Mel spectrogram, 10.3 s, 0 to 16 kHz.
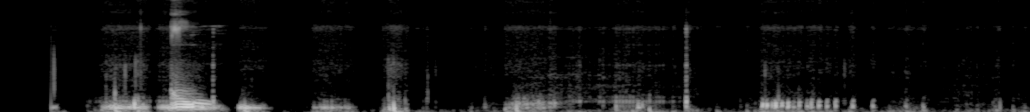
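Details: Stomach rumbling after 24 hours without food: gurgling, bubbling rumbles and squeaky gas sounds from the belly; hunger-related borborygmi.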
